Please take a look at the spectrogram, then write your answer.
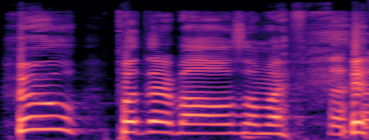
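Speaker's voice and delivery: high, loud mock British demand; terrible British accent. British pledge demanding the culprit, high loud British accent. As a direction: wail it in a badly faked British accent. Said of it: "This is my terrible British accent".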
